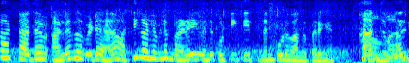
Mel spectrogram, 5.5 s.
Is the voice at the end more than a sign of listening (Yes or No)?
No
